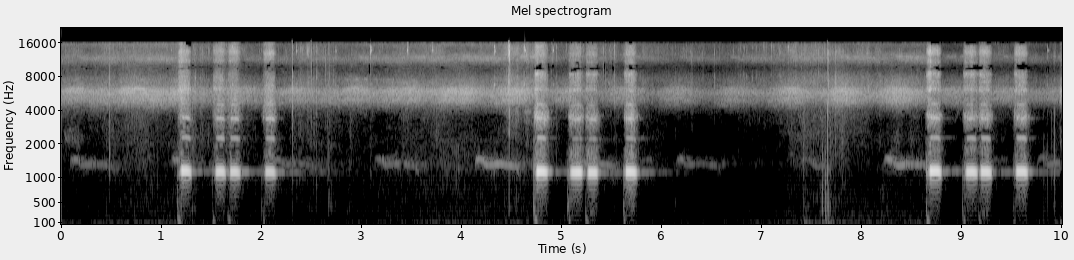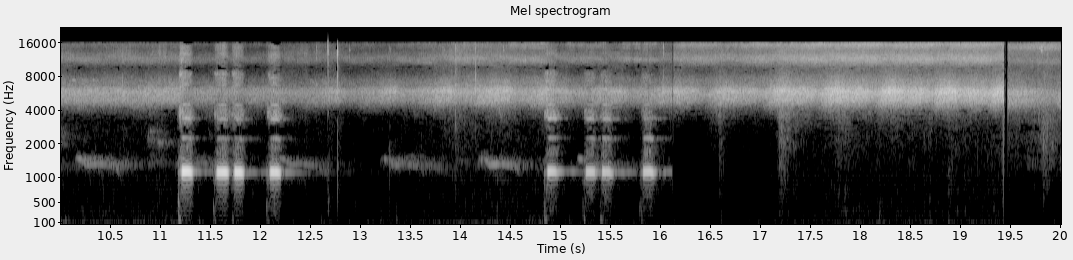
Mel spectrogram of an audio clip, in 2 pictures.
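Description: A man whistling a bird call through his cupped hands: a phrase of three or four short, clear notes, repeated five times about every three and a half seconds. A steady high insect buzz runs underneath.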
